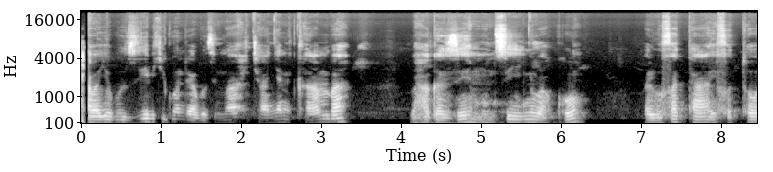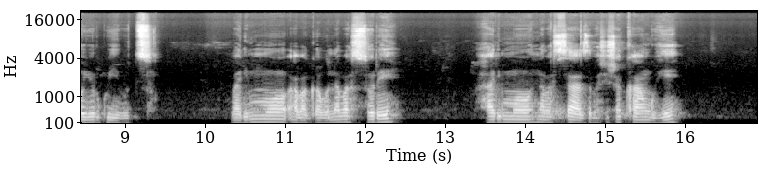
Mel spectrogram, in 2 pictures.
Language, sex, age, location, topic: Kinyarwanda, male, 18-24, Nyagatare, health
